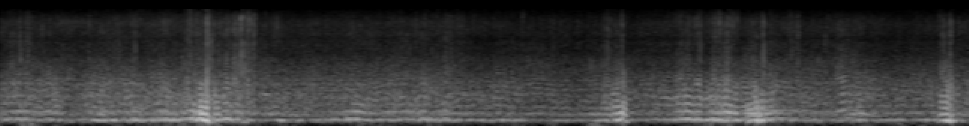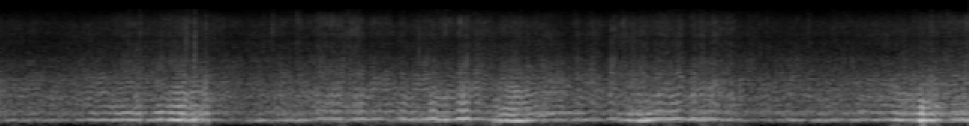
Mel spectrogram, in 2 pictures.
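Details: A hive full of honey bees gives a constant low buzzing, thick with harmonics, broken by brief sharp clicks and louder passing buzzes roughly every one to two seconds.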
